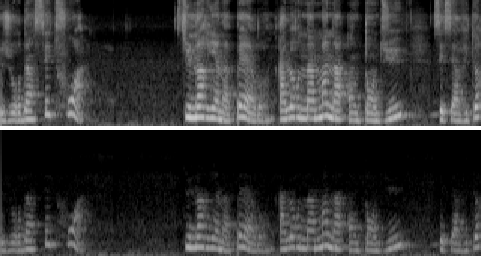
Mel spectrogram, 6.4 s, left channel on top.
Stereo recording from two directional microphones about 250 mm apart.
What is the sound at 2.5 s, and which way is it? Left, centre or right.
A woman's voice, left.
